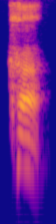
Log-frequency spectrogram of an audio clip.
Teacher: Kaf terutama itu aslinya sidah, keras. Tetapi dia punya sifat hamas, keluar udara. Sifat hamasnya ini melekat dalam bacaan berharokat fathah, dhammah maupun kasroh ataupun sukun.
